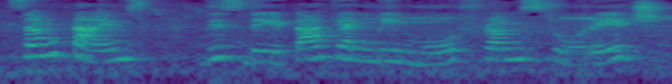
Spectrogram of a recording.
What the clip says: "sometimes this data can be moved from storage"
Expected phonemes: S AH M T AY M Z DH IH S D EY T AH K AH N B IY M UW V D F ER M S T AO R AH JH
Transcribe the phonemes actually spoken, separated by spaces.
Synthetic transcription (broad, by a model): S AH M T AY M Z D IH S D EY T AH K AH N B IY M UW F D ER M S T AO R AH JH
